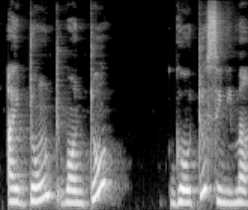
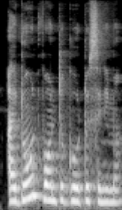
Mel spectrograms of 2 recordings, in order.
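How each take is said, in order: First: Slow, with a pause after "to"; teacher splitting the sentence; chunked phrasing. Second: Slow, careful English sentence; slow model read. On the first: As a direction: rise on "I don't want to", then "go to cinema". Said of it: "split into chunks for learners". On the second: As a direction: read it slowly for learners to copy. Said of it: "English model sentence, slow read". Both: Shown as a demonstration.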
